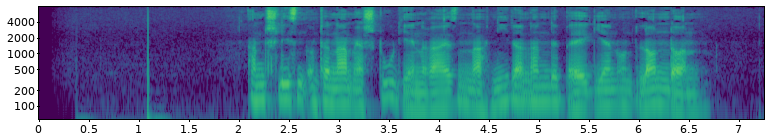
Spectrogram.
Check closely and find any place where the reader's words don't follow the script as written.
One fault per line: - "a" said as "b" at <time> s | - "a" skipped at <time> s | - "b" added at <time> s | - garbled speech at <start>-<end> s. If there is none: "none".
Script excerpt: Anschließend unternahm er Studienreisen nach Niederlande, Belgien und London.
none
